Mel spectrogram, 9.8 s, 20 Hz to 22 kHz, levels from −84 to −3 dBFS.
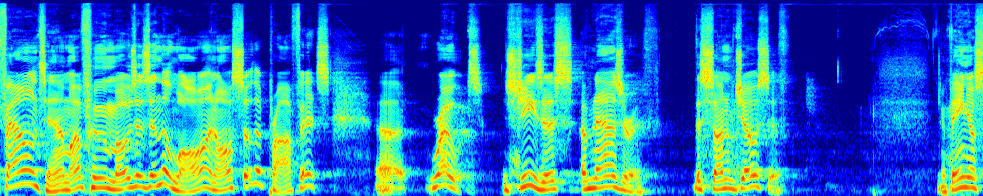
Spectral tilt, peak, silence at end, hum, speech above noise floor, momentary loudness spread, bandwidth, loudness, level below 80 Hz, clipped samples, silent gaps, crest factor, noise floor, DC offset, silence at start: -3.5 dB/octave; -6 dBFS; 0 s; none; 36 dB; 10 LU; over 20 kHz; -20 LUFS; -60 dBFS; under 0.1%; none; 16 dB; -57 dBFS; under 0.1%; 0 s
